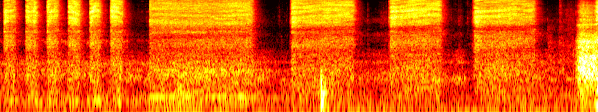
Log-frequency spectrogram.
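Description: Spray primer is applied to CNC-cut wall art pieces, first in a run of short rapid hissing bursts, then in several longer sustained sprays separated by brief pauses, close and alone.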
